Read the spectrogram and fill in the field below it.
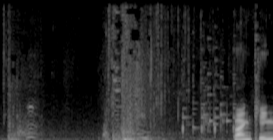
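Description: A gun fires a quick burst in a video game.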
